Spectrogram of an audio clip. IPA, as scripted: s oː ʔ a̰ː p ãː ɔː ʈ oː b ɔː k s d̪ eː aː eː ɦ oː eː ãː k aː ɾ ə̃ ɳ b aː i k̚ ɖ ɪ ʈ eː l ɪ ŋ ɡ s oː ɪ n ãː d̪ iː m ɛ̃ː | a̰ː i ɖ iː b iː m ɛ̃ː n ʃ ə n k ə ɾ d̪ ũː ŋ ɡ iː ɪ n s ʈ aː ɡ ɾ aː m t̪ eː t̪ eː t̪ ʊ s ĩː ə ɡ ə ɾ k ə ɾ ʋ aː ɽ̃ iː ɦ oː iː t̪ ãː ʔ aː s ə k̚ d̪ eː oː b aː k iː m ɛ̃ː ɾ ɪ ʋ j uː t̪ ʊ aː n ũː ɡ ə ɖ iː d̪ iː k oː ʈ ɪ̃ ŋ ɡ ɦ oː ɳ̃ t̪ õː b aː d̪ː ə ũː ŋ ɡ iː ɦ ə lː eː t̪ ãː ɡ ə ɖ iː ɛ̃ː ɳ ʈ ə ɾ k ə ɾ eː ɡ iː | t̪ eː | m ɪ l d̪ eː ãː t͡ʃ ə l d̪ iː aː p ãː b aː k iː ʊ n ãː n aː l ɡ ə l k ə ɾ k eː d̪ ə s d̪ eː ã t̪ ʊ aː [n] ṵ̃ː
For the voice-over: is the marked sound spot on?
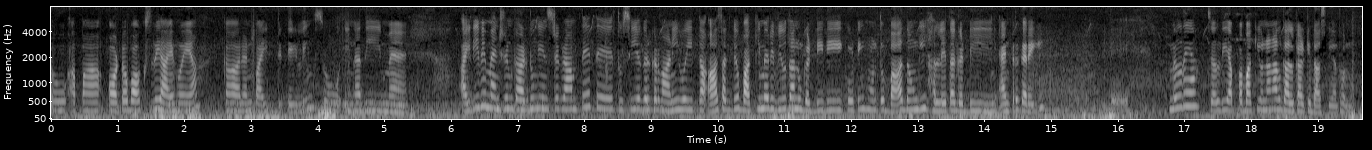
yes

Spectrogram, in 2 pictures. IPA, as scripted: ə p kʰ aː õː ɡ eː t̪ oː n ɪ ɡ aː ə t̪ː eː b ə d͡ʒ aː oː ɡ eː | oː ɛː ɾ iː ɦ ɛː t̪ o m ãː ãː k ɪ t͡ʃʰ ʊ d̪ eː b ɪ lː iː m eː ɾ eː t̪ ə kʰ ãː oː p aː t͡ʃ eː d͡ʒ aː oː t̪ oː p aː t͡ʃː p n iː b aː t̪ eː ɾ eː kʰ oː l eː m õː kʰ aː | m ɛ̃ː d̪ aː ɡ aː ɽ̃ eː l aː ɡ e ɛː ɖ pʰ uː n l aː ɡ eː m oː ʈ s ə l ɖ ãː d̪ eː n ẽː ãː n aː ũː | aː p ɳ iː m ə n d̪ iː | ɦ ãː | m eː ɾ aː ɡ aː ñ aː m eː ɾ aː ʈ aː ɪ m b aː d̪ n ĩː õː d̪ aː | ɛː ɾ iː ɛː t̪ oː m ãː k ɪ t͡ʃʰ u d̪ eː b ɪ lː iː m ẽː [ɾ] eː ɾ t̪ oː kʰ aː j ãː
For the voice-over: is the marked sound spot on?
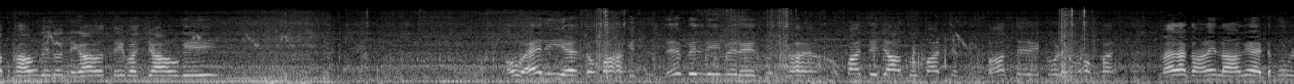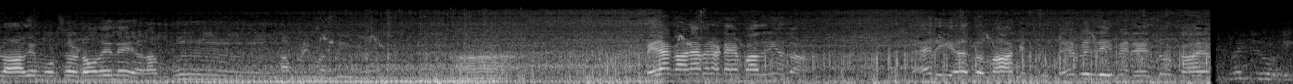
yes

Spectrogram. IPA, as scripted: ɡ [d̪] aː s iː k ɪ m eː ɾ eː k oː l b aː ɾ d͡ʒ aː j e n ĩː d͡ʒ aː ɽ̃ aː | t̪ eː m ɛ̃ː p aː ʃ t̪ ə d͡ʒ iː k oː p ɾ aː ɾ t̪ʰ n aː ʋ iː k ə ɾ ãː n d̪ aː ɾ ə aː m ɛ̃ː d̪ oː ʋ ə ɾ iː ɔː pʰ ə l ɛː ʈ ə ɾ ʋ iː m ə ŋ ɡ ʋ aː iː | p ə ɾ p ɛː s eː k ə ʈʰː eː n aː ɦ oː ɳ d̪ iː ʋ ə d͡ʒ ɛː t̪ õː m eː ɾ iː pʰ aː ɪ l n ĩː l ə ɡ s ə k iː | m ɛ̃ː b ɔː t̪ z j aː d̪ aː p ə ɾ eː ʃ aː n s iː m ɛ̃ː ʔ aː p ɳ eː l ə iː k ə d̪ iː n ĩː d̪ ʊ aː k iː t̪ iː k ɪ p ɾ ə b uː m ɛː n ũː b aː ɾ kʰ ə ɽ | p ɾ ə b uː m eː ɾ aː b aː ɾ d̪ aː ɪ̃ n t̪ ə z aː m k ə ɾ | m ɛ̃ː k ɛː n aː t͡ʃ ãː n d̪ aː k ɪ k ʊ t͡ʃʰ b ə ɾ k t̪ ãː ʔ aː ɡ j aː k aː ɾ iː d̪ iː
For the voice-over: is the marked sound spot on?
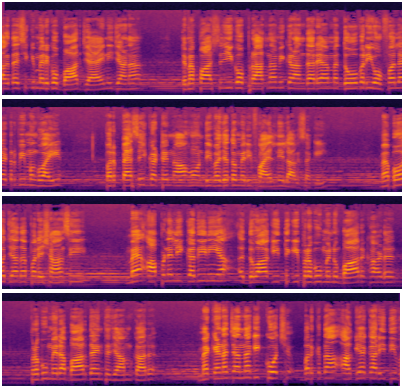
yes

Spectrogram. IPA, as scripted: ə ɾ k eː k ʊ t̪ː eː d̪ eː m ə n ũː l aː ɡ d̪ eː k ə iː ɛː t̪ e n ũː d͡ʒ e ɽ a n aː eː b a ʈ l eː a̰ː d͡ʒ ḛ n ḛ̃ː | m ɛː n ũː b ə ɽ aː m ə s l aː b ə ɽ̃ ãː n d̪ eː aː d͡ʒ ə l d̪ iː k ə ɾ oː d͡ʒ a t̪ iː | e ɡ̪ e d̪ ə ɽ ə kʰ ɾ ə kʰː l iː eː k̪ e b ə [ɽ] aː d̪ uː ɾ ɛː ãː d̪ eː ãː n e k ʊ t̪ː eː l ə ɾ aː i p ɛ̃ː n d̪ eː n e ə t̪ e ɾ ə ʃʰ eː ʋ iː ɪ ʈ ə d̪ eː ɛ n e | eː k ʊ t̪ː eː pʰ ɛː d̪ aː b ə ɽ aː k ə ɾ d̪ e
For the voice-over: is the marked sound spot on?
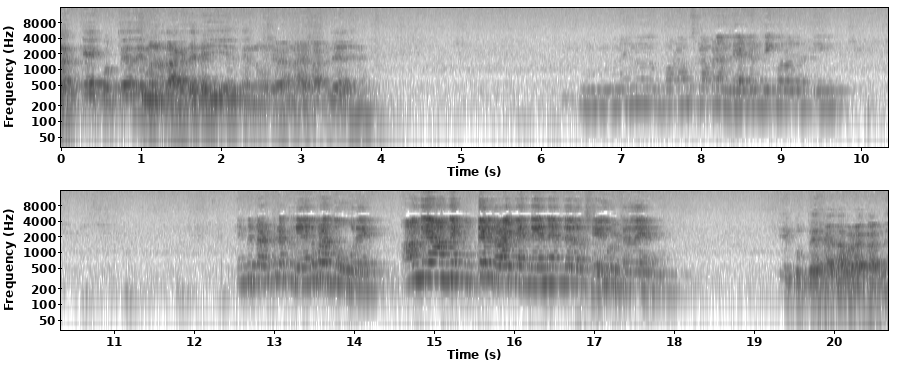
yes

